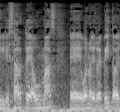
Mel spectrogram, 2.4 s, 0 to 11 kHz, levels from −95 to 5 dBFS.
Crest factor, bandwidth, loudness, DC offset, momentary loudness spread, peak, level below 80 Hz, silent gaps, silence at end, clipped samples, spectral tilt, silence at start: 10 dB; 10.5 kHz; -18 LUFS; under 0.1%; 5 LU; -6 dBFS; -28 dBFS; none; 0 s; under 0.1%; -5.5 dB/octave; 0 s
